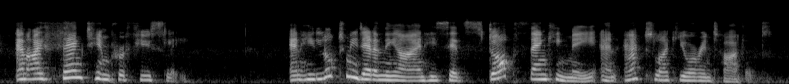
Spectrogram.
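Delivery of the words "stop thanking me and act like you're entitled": put-on, very stern and firm delivery. Retelling a remark made after being thanked profusely: imitating Tom speaking sternly. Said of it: "He said it very sternly".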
